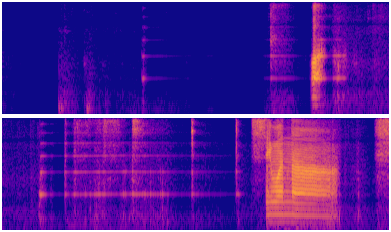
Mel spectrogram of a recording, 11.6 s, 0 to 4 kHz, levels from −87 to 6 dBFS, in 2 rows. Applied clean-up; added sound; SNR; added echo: neural mask model RNNoise.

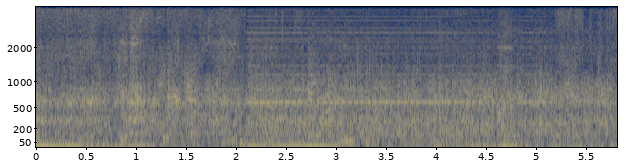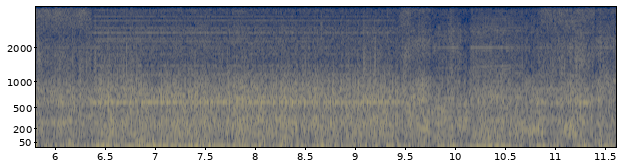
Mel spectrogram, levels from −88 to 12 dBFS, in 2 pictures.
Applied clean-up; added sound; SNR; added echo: neural separator model SepFormer DNS4.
